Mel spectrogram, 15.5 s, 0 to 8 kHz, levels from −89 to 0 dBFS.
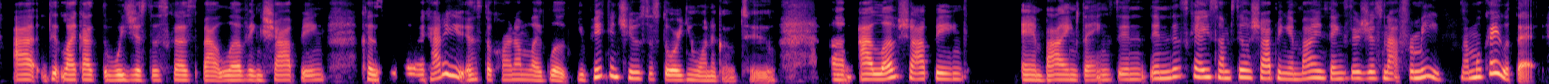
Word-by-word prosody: I 180 0 +2
d 200 - +1
like, 180 0 0
I 175 -1 +2
we 165 +2 +2
just 165 -1 -1
discussed 165 0 -2
about 155 -2 -1
loving 165 +1 +1
shopping 170 +1 -3 0.4
'cause - - +1
people 300 - -7
are, - - -5
like, 175 0 -5
"How 205 - -1
do 380 - +4
you 315 -4 +4
Instacart? 175 -1 -3
And 180 - -4
I'm, 180 -1 -4
like, 150 -2 -3
"Look, 155 -6 +2
you 175 - -4
pick 285 - +2
and 285 - +4
choose 225 -6 0
the 195 - -7
store 170 -3 +4
you 170 0 -3
wanna 150 -1 -1
go 125 -4 -10
to. 85 +2 -6 0.5
Um, 180 +7 -1
I 190 0 +4
love 205 +9 +5
shopping 205 -4 -1 0.6
and 175 -1 +1
buying 175 +1 0
things, 170 +1 -5
and 185 0 -3
in 220 +2 +2
this 285 +3 -2
case, 270 -2 +3
I'm 230 -1 +2
still 255 +1 +3
shopping 225 -3 0
and 190 0 -3
buying 235 +2 +1
things. 210 -1 -3
They're 225 0 +1
just 225 +1 -2
not 205 - -1
for 230 - -1
me. 245 -3 +3 0.2
I'm 235 +4 +4
okay 390 +9 +5
with - - +1
that." 340 +1 0
185 Hz, 225 wpm, -22 LUFS, 170-230 Hz, 0.6 s, love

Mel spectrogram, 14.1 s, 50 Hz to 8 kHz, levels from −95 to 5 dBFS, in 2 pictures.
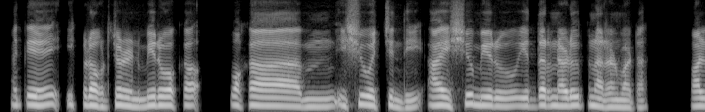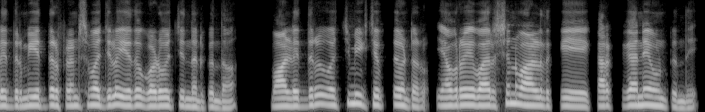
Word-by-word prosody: అయితే 185 +2 0 0.4
ఇక్కడ 180 +1 -5
ఒకటి 145 -3 -5
చూడండి. 170 -5 +2
మీరు 180 0 +3
ఒక 185 - -14 0.5
ఒకా 180 +3 0 0.5
హ్మ్. 150 0 -2 0.2
ఇష్యూ 195 +6 -1
వచ్చింది 135 -4 -4 0.2
ఆ - - +4
ఇష్యూ 205 +8 -1
మీరు 165 -3 +2 0.2
ఇద్దరినడుగుతున్నారనమాట, 165 -4 0 0.6
వాళిద్దరు 165 -1 0
మీ 175 - +3
ఇద్దరు 170 +2 -1
ఫ్రెండ్స్ 170 0 -3
మధ్యలో 180 +2 +2
ఏదో 175 +1 +1
గొడవోచ్చిందనుకుందాం, 150 -5 -1 0.4
వాళ్ళిద్దరూ 160 +3 +1
వచ్చి 175 +4 -6
మీకు 195 -6 -1
చెప్తూ 180 +1 -3
ఉంటారు 150 -2 -5 0.2
ఎవరి 180 +2 +3
వెర్షన్ 175 +5 +1
వాళ్ళకి 165 -2 +1 0.3
కరెక్ట్‌గానే 175 +3 +1
ఉంటుంది. 135 -4 -6
165 Hz, 130 wpm, -23 LUFS, 150-175 Hz, 0.6 s, ఆ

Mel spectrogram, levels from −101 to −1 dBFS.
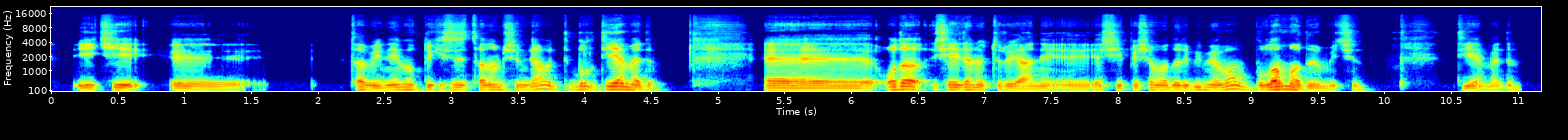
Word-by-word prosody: İyi 115 +1 0
ki, 115 0 +1 0.2
eee, 95 -2 -3 0.8
tabii, 110 -4 0
ne 115 +2 +1
mutlu 120 -2 -2
ki 115 - -8
sizi 115 -1 -3
tanımışım." 115 0 -2
diye 145 - -1
ama 160 -5 -2
bul 140 +1 -3
diyemedim. 115 -7 +3 0.8
Eee, 100 -1 +2
o 130 - +3
da 140 -1 +6
şeyden 120 -1 +1
ötürü, 105 -3 -3
yani, 100 0 -1
eee, 90 -1 -5
yaşayıp 100 +1 -5
yaşamadığını 110 +1 -1
bilmiyorum 120 +2 0
ama 130 -10 -2
bulamadığım 115 -6 +5
için 135 - -9 0.7
diyemedim. 95 +5 -5
110 Hz, 145 wpm, -24 LUFS, 100-125 Hz, 0.8 s, da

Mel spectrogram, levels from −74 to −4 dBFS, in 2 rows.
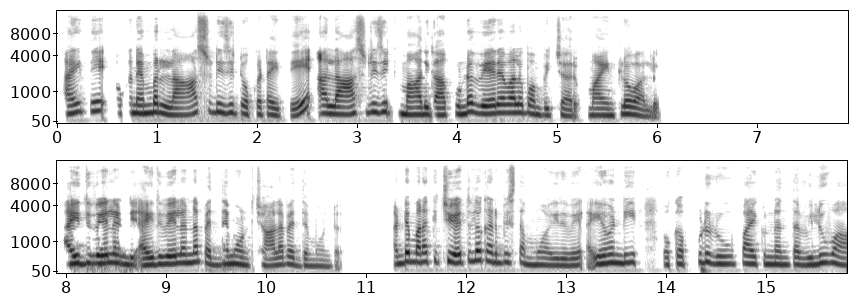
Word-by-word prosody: అయితే 275 +4 -1 0.2
ఒక 230 - -22
number 240 +2 +3
last 205 +9 -2
digit 245 -2 -2
ఒకటైతే 195 -4 -4 0.3
ఆ - - +3
లాస్ట్ 210 +4 +1
డిజిట్ 270 +1 -2
మాది 200 0 +2
కాకుండా 210 +6 +1
వేరే 225 +2 +5
వాళ్ళకి 245 -1 +3
పంపించారు. 185 -3 -4 0.2
మా 185 - +1
ఇంట్లో 215 +5 0
వాళ్ళు. 165 -4 -6 2.1
ఐదు 230 +1 +3
వేలండి. 230 -4 +4 0.2
ఐదు 195 +2 +1
వేలన్నా 245 +4 +3
పెద్ద 195 -4 -3
అమౌంట్. 205 -5 -1
చాలా 175 +3 -2
పెద్ద 190 -5 -6
అమౌంట్. 160 -2 -11 0.6
అంటే 230 +6 +4
మనకి 270 +2 0
చేతిలో 280 +4 +4
కనిపిస్తే, 255 -2 -4
అమ్మో! 195 -1 -3
5,000 180 +1 -4
ఏవండీ! 240 +1 +1 0.4
ఒకప్పుడు 220 +6 -5
రూపాయికి 215 0 -3
ఉన్నంత 205 -1 -2
విలువ 235 +6 -1
215 Hz, 140 wpm, -21 LUFS, 195-245 Hz, 2.1 s, వేరే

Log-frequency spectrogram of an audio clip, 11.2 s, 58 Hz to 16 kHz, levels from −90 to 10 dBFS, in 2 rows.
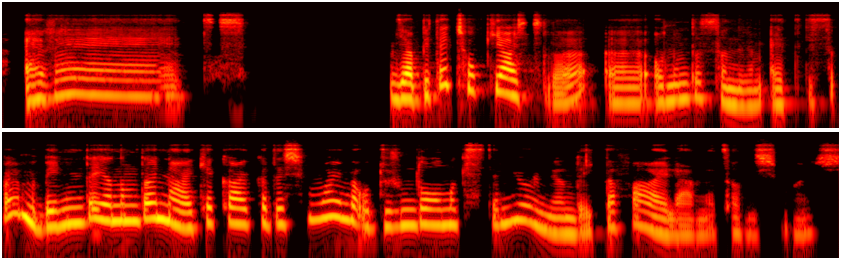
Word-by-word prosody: Evet. 245 +1 -3 1.4
Ya, 215 +1 +7
bir 245 - -2
de 400 - +4
çok 310 -1 0
yaşlı, 255 -3 +2 0.2
ııı, 180 0 -3
onun 200 +3 -2
da 225 - -4
sanırım 170 -7 -4
etkisi 175 +2 -9
var. 390 - +3
Ama 275 -10 +5
benim 260 +4 +3
de - - +3
yanımda, 310 0 +5
hani, 330 -4 +6
erkek 270 +5 0
arkadaşım 270 +4 0
var 360 -2 +2
ve - - +3
o 240 -4 -5
durumda 255 +2 -1
olmak 255 0 0
istemiyorum 280 -5 -3
yanında, 175 0 -3
ilk 180 - -10
defa 230 +3 -4
ailemle 85 - -4
tanışmış. 165 +1 -7
245 Hz, 160 wpm, -28 LUFS, 200-275 Hz, 1.4 s, Ya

